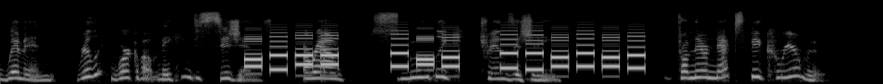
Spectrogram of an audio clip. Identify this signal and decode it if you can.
DTMF, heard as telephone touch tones, dialled by machine, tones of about 180 ms. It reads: 73## C*8 BA8C86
